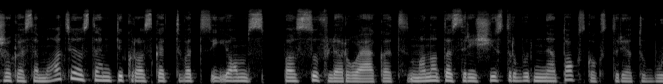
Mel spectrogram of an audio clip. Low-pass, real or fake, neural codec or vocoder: 14.4 kHz; real; none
